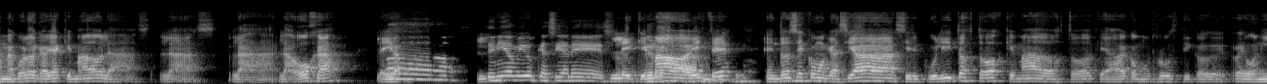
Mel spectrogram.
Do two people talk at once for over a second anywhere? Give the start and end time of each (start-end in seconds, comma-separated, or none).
6.1-7.6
